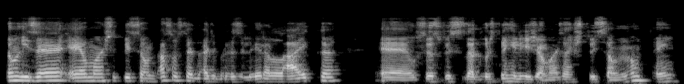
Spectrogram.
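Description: A middle-aged Brazilian man speaks at an ordinary pitch for a man. He answers interview questions earnestly and passionately, building emphatic lists and often restarting his phrases. He talks as both a pastor and a social scientist. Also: fast, fairly bright tone. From Brazil, born in Maranhão and raised in Goiás.

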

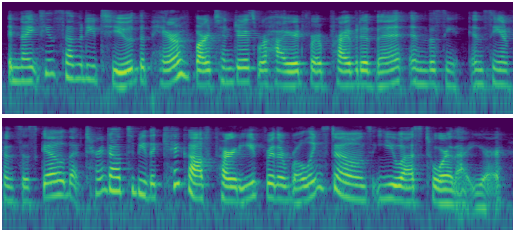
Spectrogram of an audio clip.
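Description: A woman in her thirties from the American Midwest hosting a podcast in casual chat, chatty and animated, her voice hoarse from a sinus infection. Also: mid-range voice, normal speed, few pauses. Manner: chatty, animated, laughs easily. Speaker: podcast host. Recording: slightly dull lo-fi recording.

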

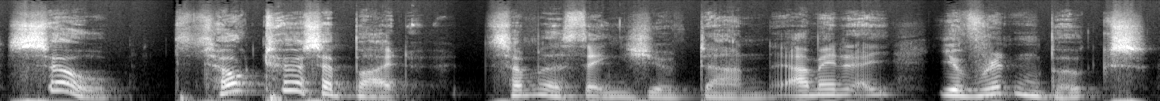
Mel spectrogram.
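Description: A man hosting a podcast interview, chatty and quick to agree with his guest. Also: fairly high pitch, very animated, vocal fry, fairly bright tone. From not Australian, moved to Australia. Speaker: podcast host. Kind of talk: casual interview.

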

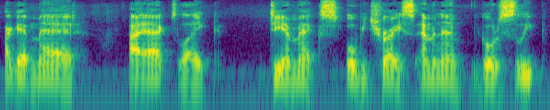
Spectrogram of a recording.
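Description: A man musing aloud in a rambling spoken-word style, reading his own notes in halting fragments. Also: deep voice, level tone, fairly bright tone.

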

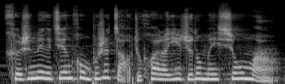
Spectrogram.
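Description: A woman's voice: high-pitched, quick pace, a little mellow. An actress playing a modest young female office worker in an audio drama, in first-person narration and dialogue. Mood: puzzled. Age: young adult. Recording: music bed behind the voice.

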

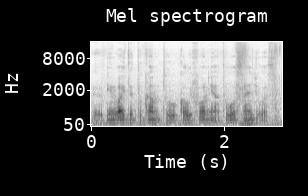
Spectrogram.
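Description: A man's voice: lowish voice, completely flat delivery, fairly quick, vocal fry, mellow, a little hiss or hum. A man from Croatia, speaking English as an in a hesitant interview, full of fillers and restarts. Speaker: interview guest, monk. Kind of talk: casual interview talk.

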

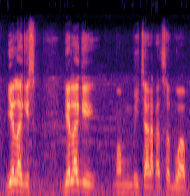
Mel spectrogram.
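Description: A man's voice: fairly high pitch, normal speed, pushed and bright, breathy edge. A man in a casual, opinionated discussion, speaking emphatically and critically and repeating phrases to drive points home. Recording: noticeable background noise.

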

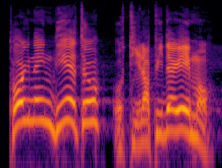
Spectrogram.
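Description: A hostile crowd of superstitious villagers from a storybook. The cries are very high, thin and strained, drawn out into jeers and accusations. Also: male voice, big pitch swings, normal speed, fairly bright tone, in a large hall, full character voice. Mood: hostile, threatening. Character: angry mob of superstitious villagers, shouting accusations.

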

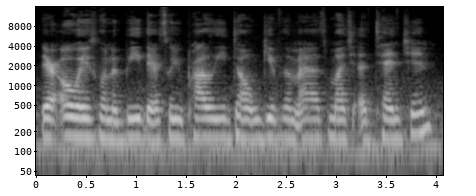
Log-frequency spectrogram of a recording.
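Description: A woman's voice: sits low, little pitch movement, fairly quick, slight background noise. A woman in her thirties in casual chat, playful and teasing with slang.

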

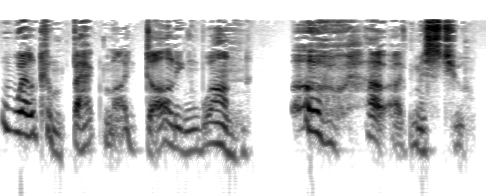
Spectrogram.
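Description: A man voicing a sweet, gentle, excitable woman from a storybook who dotes on her pet, in a gushing, pleading manner. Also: sits high, normal speed, creaky, breathy edge, dry recording, clean studio sound, voice pushed up, exaggerated voice. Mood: joyful, doting. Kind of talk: storybook character voice.

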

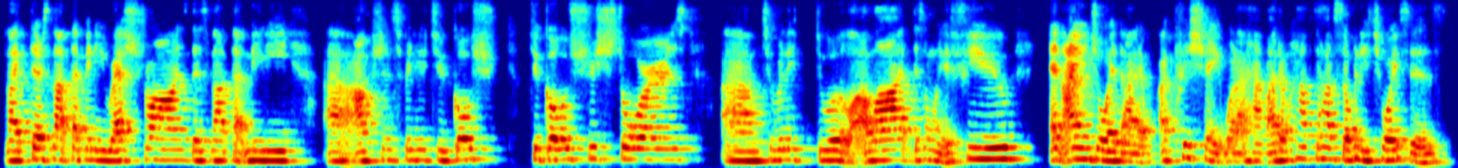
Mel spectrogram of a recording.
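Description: A woman's voice: on the low side, steady tone, moderate pace. A woman in her forties from Vietnam, a native Vietnamese speaker, answering interview questions hesitantly with many fillers and restarts. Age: 40s. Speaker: podcast guest. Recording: roomy, dull lo-fi sound.

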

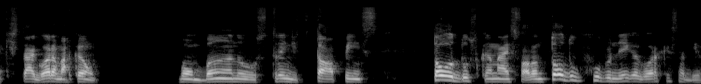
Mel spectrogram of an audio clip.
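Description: A man's voice: mid-range voice, dry recording, studio quality. A man with a Brazilian Portuguese accent hosting a casual podcast, joking and bantering with his co-hosts. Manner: lively, jokey presenter banter. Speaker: podcast host.

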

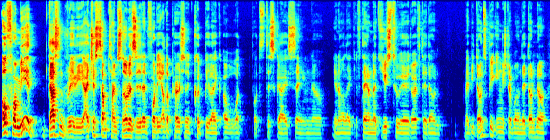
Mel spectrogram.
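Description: Low-voiced man chatting casually. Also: fairly quick. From Germany. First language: German. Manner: relaxed, peppers speech with "you know" and "like". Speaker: podcast co-host. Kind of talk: casual conversational podcast.

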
